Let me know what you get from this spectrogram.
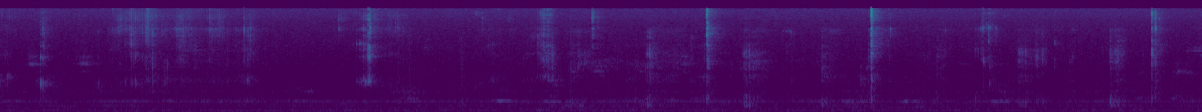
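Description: Faint chewing and biting into a deep-fried cinnamon-filled pastry bite, with scattered small crunches and clicks.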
